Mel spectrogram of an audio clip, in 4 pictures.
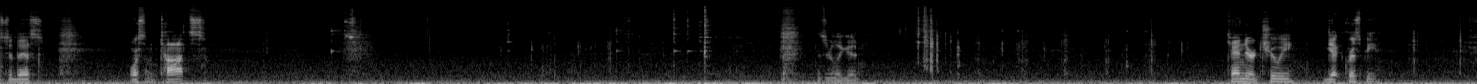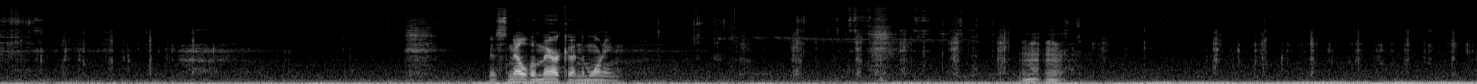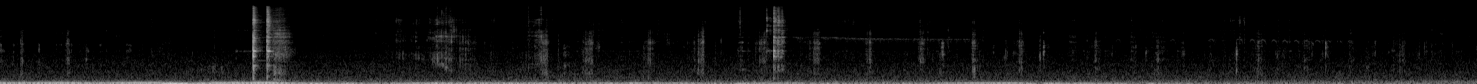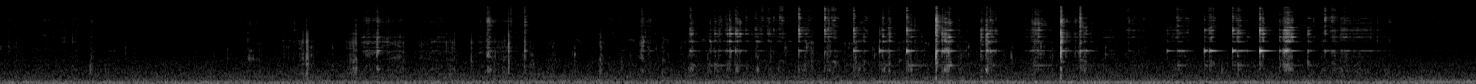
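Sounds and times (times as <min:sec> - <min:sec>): chewing crispy bacon: 0:04.1 - 0:32.5, 0:33.2 - 0:57.9
low rumble: 0:13.0 - 0:46.1
utensils clinking: 0:21.7 - 0:25.8, 0:36.9 - 0:38.2, 0:50.7 - 0:58.2.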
